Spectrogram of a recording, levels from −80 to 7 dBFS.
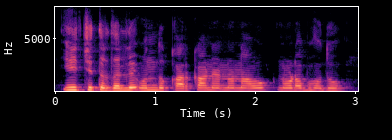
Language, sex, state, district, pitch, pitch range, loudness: Kannada, male, Karnataka, Bangalore, 210 Hz, 205-215 Hz, -16 LUFS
